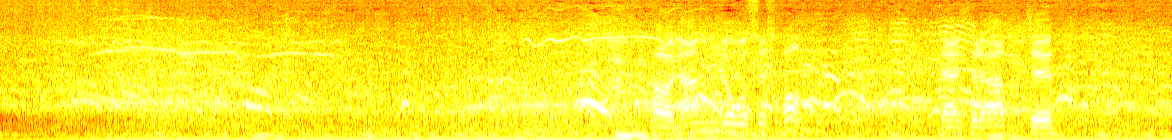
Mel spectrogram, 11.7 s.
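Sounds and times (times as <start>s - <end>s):
stadium crowd cheering: 0.0s - 11.7s
speech: 7.5s - 8.2s, 9.4s - 10.7s.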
